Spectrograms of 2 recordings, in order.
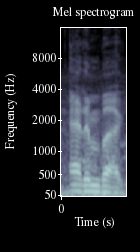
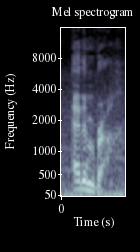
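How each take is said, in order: First: Edinburgh said as Edin-burg, ending on a hard g; the common tourist mistake, Edinburgh as Edin-burg with a clear final g; wrong pronunciation. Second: Edinburgh the local way, ending in a light bruh; correct pronunciation. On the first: Showing viewers how many people say it, Edin-burg with a hard g. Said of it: "so many people say Edinburgh". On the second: Correcting the mistake for viewers, Edin-bruh with no final g. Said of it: "no, Edinburgh". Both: Shown as a demonstration.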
